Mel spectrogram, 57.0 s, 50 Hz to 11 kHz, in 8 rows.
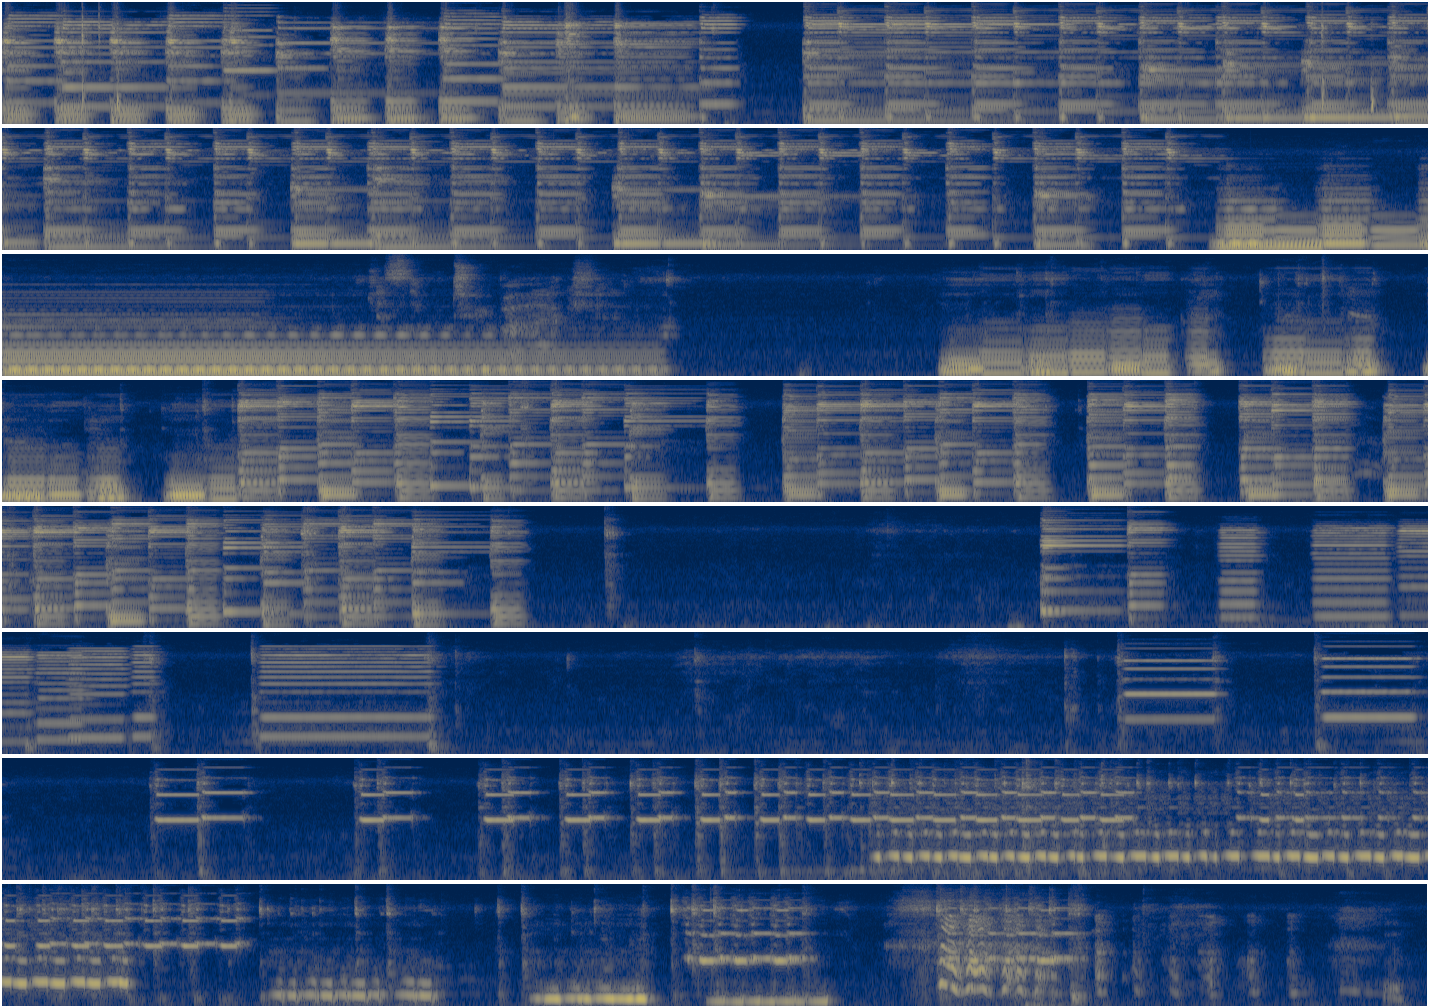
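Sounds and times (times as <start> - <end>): electronic keyboard notes: 0.0 - 17.6, 19.0 - 31.2, 33.7 - 37.9, 43.5 - 51.4.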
